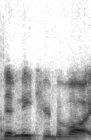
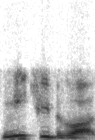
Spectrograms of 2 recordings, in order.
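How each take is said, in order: First: The first name begins with a D sound. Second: The first name begins with an M sound. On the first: The speaker calls it wrong. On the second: The speaker calls it right. "The D is silent"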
